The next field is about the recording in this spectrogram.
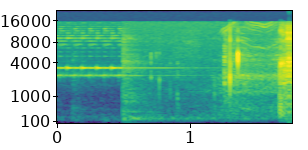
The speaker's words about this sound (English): I got to take this phone call.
